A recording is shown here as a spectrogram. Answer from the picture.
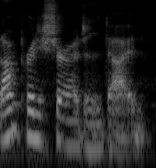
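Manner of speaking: soft, stunned murmur; dazed and quiet. Retold or imitated. Woman telling her friend she just died, soft and stunned. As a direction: say it quietly as if still in shock.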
